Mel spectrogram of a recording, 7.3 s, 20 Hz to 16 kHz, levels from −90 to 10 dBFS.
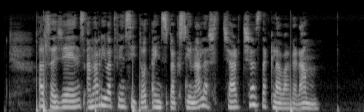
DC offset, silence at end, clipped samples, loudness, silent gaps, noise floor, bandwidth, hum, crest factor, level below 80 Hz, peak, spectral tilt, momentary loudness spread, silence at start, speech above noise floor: under 0.1%; 0.5 s; under 0.1%; -23 LUFS; none; -66 dBFS; 11.5 kHz; none; 22 dB; -38 dBFS; -2 dBFS; -4.5 dB/octave; 10 LU; 0.2 s; 43 dB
